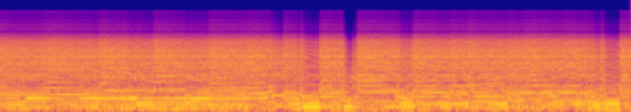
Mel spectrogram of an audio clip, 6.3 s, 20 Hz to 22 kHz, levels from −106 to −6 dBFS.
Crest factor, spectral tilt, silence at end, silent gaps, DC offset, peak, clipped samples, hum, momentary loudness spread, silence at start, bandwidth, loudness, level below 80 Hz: 12 dB; -4.5 dB/octave; 0 s; none; under 0.1%; -6 dBFS; under 0.1%; none; 1 LU; 0 s; 11.5 kHz; -17 LUFS; -36 dBFS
